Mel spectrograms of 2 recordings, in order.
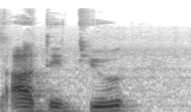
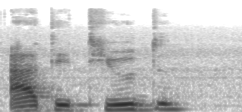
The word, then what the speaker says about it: attitude: En inglés hagan lo posible por pronunciar claramente todas estas D finales. Attitude, ¿sí? No es attitude en, ¿verdad? Es attitude. Y luego la palabra I es end. Pronuncian bien claramente la D final.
